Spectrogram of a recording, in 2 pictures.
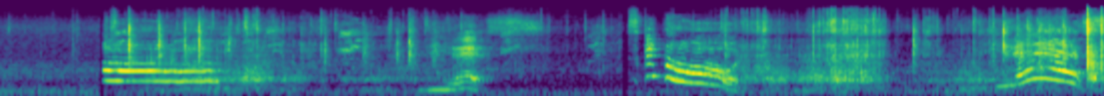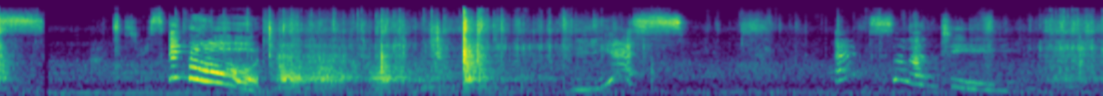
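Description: A woman praises a dog with animation, in a high, sing-song voice.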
